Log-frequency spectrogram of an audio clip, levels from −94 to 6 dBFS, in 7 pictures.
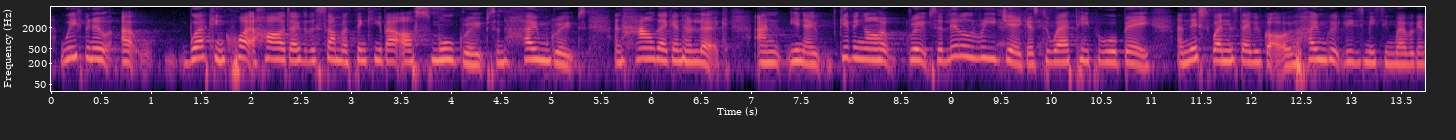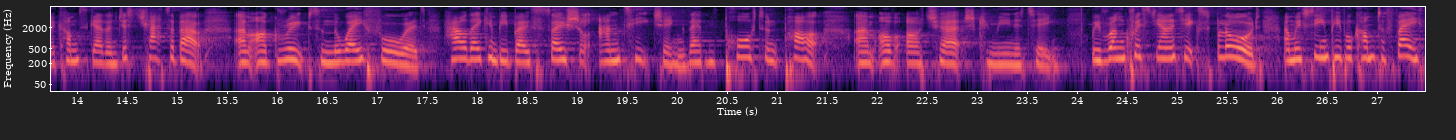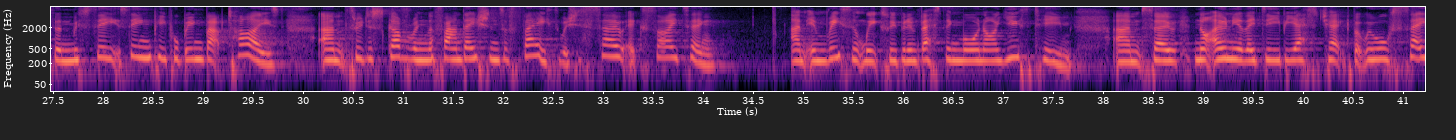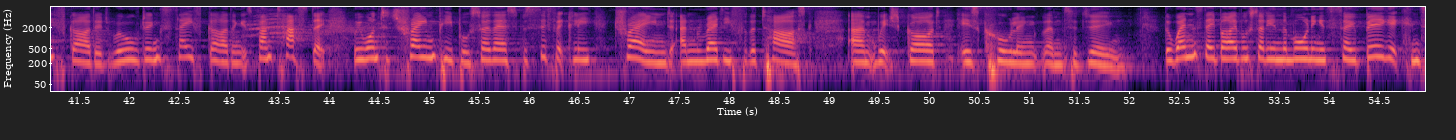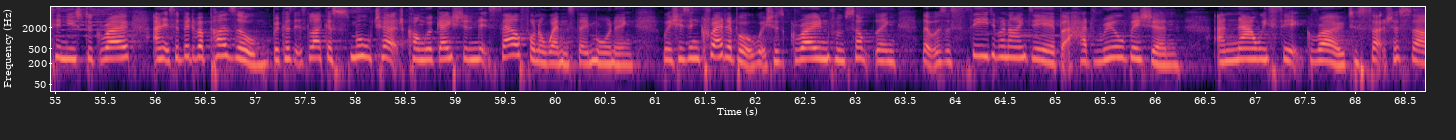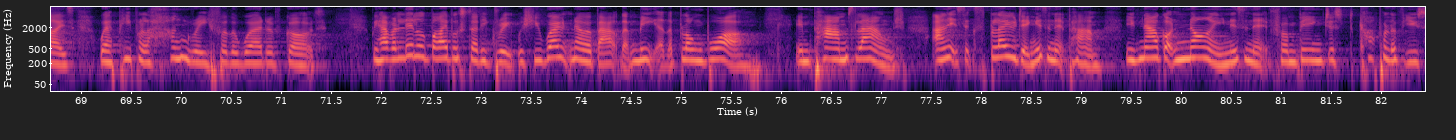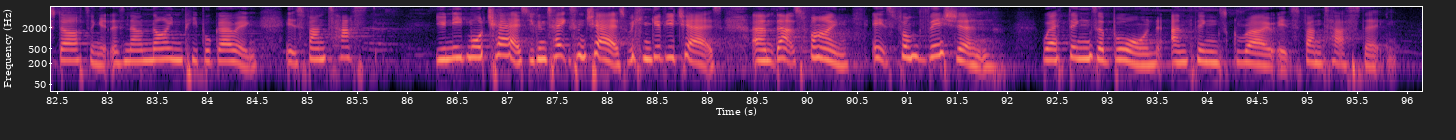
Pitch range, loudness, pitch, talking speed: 210-265 Hz, -27 LUFS, 240 Hz, 195 wpm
